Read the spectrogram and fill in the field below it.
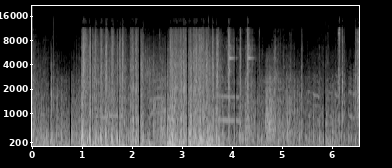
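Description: A submachine gun fires rapid bursts.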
